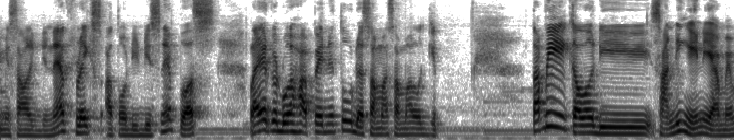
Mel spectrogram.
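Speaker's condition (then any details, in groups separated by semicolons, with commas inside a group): No condition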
